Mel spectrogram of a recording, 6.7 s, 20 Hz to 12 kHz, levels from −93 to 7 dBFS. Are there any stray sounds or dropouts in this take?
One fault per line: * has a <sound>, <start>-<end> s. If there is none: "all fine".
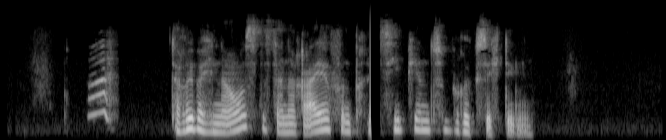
* has a laugh, 0.9-1.2 s
* has a dropout, 3.7-3.8 s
